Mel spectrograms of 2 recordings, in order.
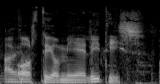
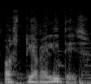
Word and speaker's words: Osteomielitis: Osteomielitis. – Osteomielitis.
